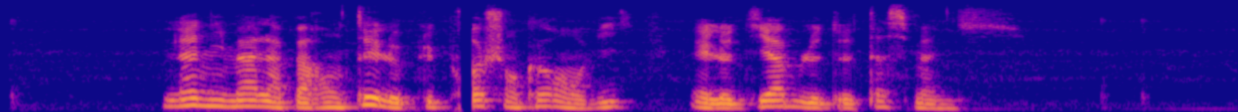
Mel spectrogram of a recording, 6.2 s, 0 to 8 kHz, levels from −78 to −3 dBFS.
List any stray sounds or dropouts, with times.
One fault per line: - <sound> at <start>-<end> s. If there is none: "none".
- dropout at 2.3-2.4 s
